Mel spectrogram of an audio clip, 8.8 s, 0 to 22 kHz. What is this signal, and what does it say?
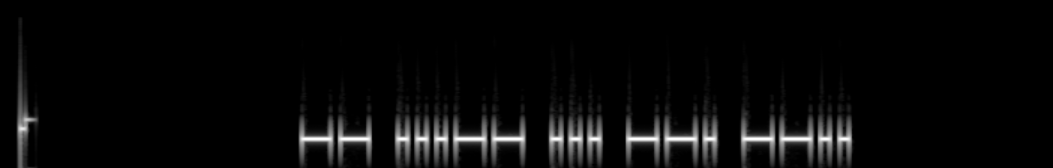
Morse code, heard as a keyed tone, about 15 wpm, 700 Hz. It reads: M3SGZ
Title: DXCC-100 Call Signs - 5 Characters - Repeated 2x - 15wpm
